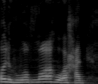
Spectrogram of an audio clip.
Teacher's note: زبان کی جڑ جب اوپر کے نرم تالو سے لگے تو یہ قاف ادا ہوتا ہے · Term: بڑا قاف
